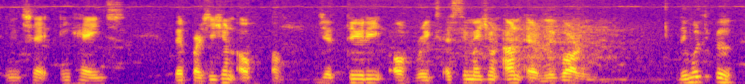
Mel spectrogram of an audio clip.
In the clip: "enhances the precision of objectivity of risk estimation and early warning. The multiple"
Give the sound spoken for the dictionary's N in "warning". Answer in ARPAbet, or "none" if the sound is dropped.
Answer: none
